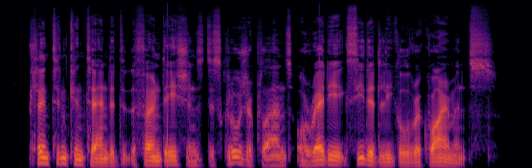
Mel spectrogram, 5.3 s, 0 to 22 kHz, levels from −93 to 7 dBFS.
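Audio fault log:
1.67 to 3.19 s, channel delay (comb filtering): The speech turns hollow and phasey for this stretch. One channel arrives late by around 10 ms, and the two are folded to mono. Content shared by both channels then cancels at evenly spaced frequencies. The first notch sits near 50 Hz, with more following about every 100 Hz above it. These fixed gaps thin and colour the sound until both channels line up again.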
